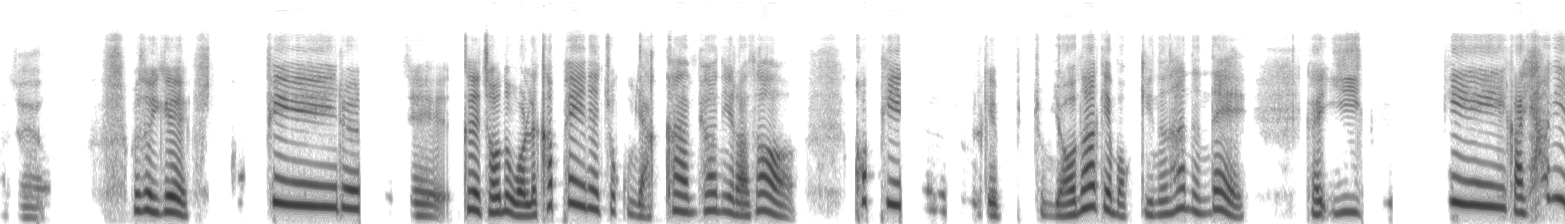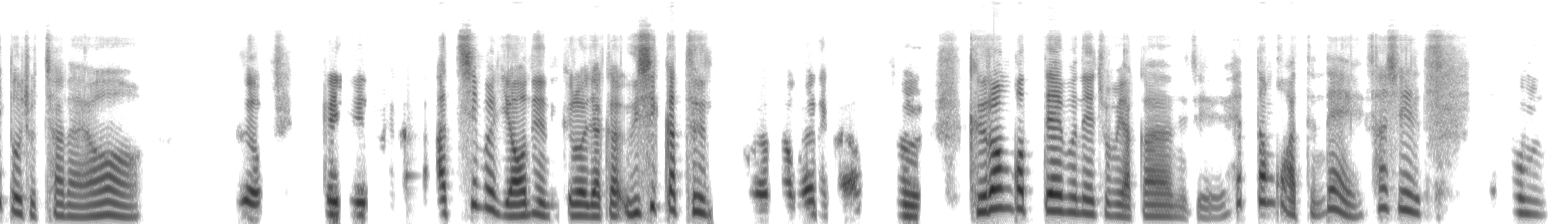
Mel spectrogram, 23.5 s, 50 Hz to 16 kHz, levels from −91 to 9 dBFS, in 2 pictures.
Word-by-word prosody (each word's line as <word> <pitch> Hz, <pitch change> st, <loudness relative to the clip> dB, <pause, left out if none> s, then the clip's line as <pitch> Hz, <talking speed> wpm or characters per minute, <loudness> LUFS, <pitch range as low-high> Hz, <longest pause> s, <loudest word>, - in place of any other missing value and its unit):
맞아요. 165 Hz, -1 st, -13 dB, 0.7 s
그래서 275 Hz, 0 st, +1 dB
이게 245 Hz, -4 st, +3 dB, 0.3 s
커피를 355 Hz, -5 st, +2 dB, 0.3 s
이제 195 Hz, -2 st, -5 dB
근데 290 Hz, -2 st, +4 dB
저는 245 Hz, -1 st, +3 dB
원래 195 Hz, 0 st, +4 dB
카페인에 350 Hz, -, +1 dB
쪼끔 250 Hz, -6 st, -11 dB
약한 250 Hz, +6 st, -2 dB
편이라서 270 Hz, 0 st, -1 dB, 0.4 s
커피를 410 Hz, -3 st, 0 dB, 0.5 s
이렇게 200 Hz, -, -6 dB, 0.3 s
좀 205 Hz, -4 st, -16 dB
연하게 285 Hz, -, +3 dB
먹기는 205 Hz, +2 st, -7 dB
하는데 250 Hz, -, -2 dB, 0.4 s
그러니까 215 Hz, -, -3 dB
이 245 Hz, +1 st, -6 dB, 0.6 s
커피가 350 Hz, -, +2 dB
향이 445 Hz, -, -2 dB
또 245 Hz, -4 st, +2 dB
좋잖아요. 185 Hz, -2 st, -3 dB, 0.7 s
그래서 435 Hz, +1 st, +3 dB, 0.5 s
그게 420 Hz, -, +6 dB
이게 405 Hz, -1 st, +2 dB
제가 420 Hz, +1 st, -18 dB, 0.2 s
아침을 285 Hz, -, 0 dB
여는 195 Hz, +2 st, +5 dB
그런 190 Hz, -1 st, +3 dB
약간 185 Hz, +1 st, +2 dB
의식 235 Hz, +10 st, +2 dB
같은 260 Hz, -3 st, +3 dB
거였다고 220 Hz, -5 st, -4 dB
해야 210 Hz, -, +4 dB
될까요? 190 Hz, +5 st, -6 dB, 0.3 s
그래서 185 Hz, -3 st, +1 dB, 0.4 s
그런 305 Hz, +5 st, +8 dB
것 300 Hz, 0 st, +3 dB
때문에 245 Hz, -5 st, +6 dB
좀 200 Hz, -3 st, -8 dB
약간 90 Hz, -, -3 dB
이제 160 Hz, +1 st, -17 dB
했던 410 Hz, +1 st, 0 dB
것 380 Hz, -, -6 dB
같은데 235 Hz, -, -3 dB
사실 300 Hz, -2 st, -3 dB
이게 -, -, -12 dB, 0.7 s
좀 225 Hz, -4 st, -7 dB
250 Hz, 300 characters per minute, -22 LUFS, 200-315 Hz, 0.7 s, 그런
